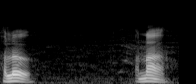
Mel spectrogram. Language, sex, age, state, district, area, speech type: Telugu, male, 18-30, Andhra Pradesh, Bapatla, rural, spontaneous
